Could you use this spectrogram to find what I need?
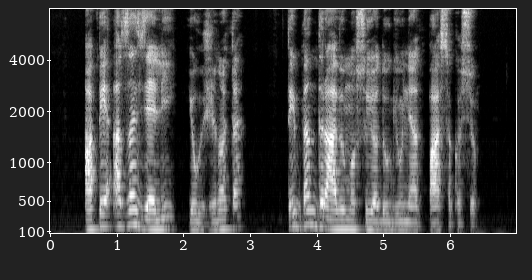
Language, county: Lithuanian, Klaipėda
